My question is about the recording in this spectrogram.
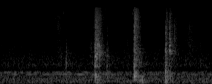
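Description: Tarot card deck being shuffled by hand: a few short, soft card slaps, starting about a second in.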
